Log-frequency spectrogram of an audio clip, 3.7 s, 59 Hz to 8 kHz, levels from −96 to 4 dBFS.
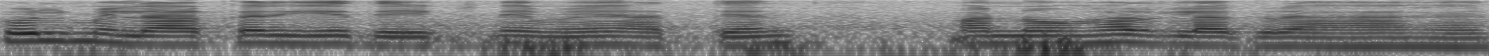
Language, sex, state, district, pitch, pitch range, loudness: Hindi, female, Uttarakhand, Uttarkashi, 170 Hz, 155-180 Hz, -18 LUFS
